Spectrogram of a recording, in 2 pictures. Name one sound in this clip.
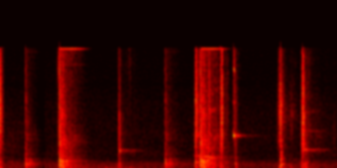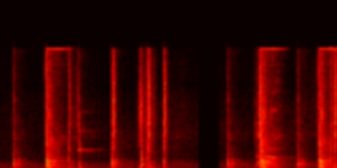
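A tennis ball is struck with a racket again and again in a rally.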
